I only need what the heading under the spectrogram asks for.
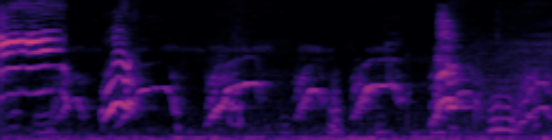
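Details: Lively Jindo puppies yipping while their mother is out: a sharp high yelp, then a quick series of short, bright barks and yips roughly every quarter second, ending in a louder squeal.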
